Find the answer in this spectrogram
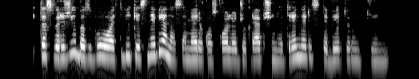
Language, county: Lithuanian, Kaunas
